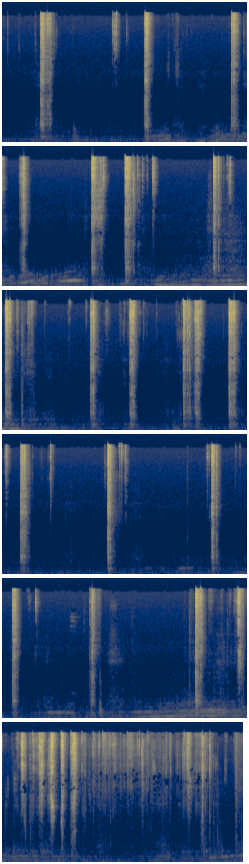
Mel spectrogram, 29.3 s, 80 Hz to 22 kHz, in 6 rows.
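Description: Australian $1 coins clinking against one another as they are handled and sorted: irregular single sharp clinks a second or so apart, with soft rustling of handling in places and a quick run of clinks near the end.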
